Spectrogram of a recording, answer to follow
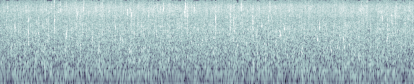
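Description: Faint, steady rain sound bed, an even hiss with scattered tiny drop ticks.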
